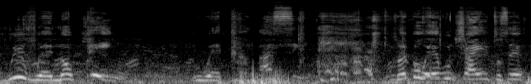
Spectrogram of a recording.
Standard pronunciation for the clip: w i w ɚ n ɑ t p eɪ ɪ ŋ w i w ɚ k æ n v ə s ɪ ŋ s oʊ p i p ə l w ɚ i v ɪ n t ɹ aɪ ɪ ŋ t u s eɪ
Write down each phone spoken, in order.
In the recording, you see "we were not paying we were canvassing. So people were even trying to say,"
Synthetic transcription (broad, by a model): w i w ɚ n ɑ t p eɪ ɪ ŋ w i w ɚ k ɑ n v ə s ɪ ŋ s oʊ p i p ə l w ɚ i b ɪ t ɹ aɪ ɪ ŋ t u s eɪ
